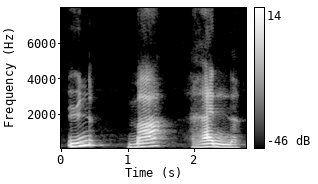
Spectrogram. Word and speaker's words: marraine: Além disso, padrinho se diz un parrain et uma madrinha se diz une marraine. Une marraine. Lembre-se que em francês, R duplo se pronuncia como R simples.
